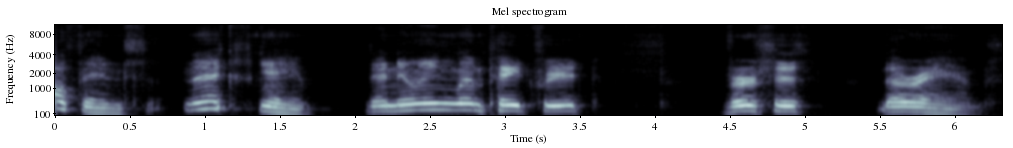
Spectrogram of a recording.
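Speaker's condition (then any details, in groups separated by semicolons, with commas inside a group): Cerebral palsy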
